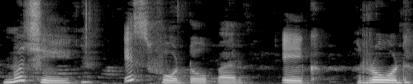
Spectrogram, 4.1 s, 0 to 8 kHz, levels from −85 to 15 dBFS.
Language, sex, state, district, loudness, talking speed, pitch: Hindi, female, Madhya Pradesh, Katni, -17 LUFS, 100 wpm, 205 Hz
